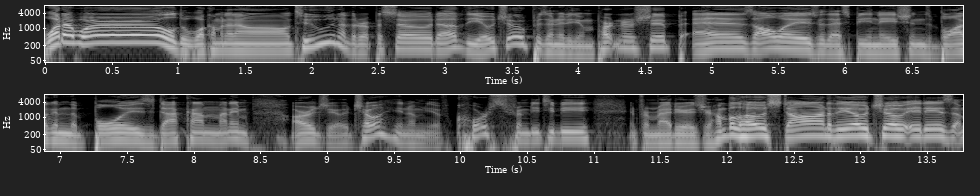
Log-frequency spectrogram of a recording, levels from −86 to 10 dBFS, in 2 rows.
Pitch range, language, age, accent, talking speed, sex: 110-130 Hz, English, 30-49, American, 215 wpm, male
